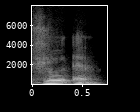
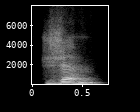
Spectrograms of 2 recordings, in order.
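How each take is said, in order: First: Je and aime are said as separate syllables. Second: The j joins aime as one word. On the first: The speaker calls it wrong. "It's not je aime. Don't keep this pronunciation" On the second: The speaker calls it right. "It's j'aime, like if it was one word"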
